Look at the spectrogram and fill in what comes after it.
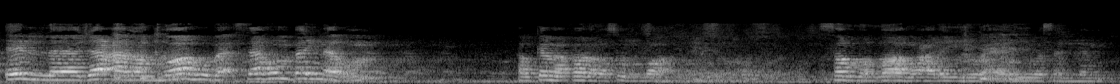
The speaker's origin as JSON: {"language": "Arabic", "country": "Egypt", "said": "المعروف في بلدنا مصر"}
